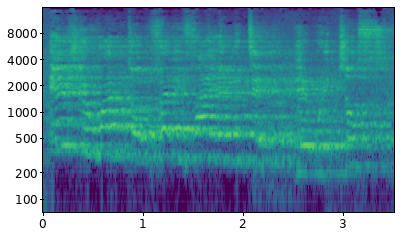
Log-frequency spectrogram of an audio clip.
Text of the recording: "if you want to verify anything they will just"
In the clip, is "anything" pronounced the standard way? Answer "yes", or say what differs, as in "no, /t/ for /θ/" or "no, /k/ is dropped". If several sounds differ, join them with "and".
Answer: no, /t/ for /θ/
